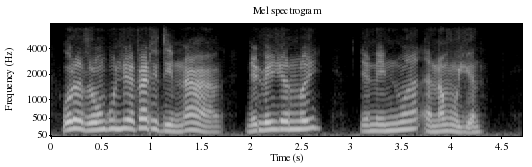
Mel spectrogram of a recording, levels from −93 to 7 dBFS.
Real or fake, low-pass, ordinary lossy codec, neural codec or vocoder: fake; 7.2 kHz; Opus, 16 kbps; autoencoder, 22.05 kHz, a latent of 192 numbers a frame, VITS, trained on many speakers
